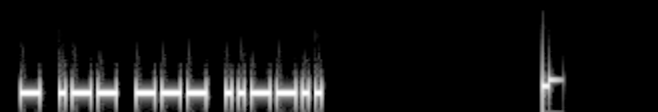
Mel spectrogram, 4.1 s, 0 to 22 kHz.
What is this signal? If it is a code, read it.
Morse code, heard as a keyed tone, about 30 wpm, 700 Hz. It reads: TWO?
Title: Sentences from Top 1000 Words - Review Part 2 - 30wpm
